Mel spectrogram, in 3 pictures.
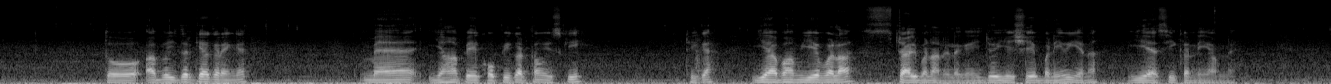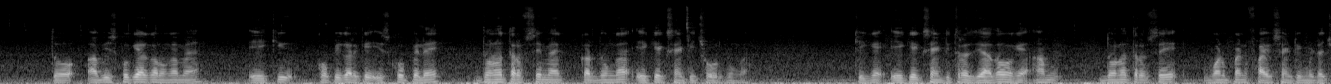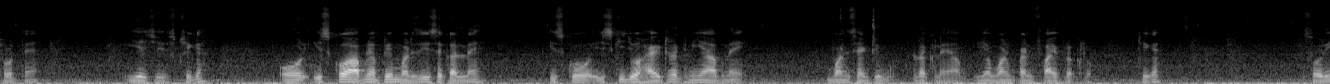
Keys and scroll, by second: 0.3 F19, 0.6-2.6 typing, 7.2-8.6 typing, 12.1 super+-, 12.3 super+-, 12.5 super+-, 13.4 z, 14.5 space, 16.4 super+z, 18.7 -, 19.8 2, 20.1 Return, 23.3 super+z, 24.6-26.2 typing, 26.5 Return, 35.0-35.3 typing, 37.0 super+z, 37.6-38.7 typing, 39.3 super+z.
